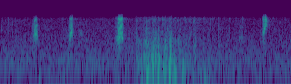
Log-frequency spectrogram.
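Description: A blue jay gives four short, harsh notes spaced irregularly over four seconds, with a soft burst of rustling or wingbeats between them.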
